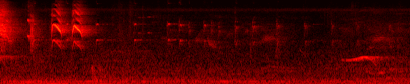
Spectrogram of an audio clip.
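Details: Parakeets in a yard: a quick burst of three shrill, harsh squawks in the first second, then fainter scattered chirps over a steady low background hum, with a thin whistle near the end.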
